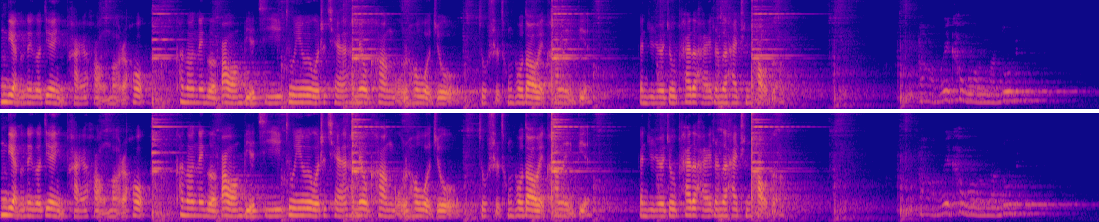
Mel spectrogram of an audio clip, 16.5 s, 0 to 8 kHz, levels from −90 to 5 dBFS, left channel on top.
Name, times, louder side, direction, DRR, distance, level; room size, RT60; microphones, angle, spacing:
voice 1, 0.0-2.2 2.6-6.9 7.2-8.9 9.6-11.8, right 2 dB, 15° right, 0.4 m, -28 dB
sound 1, 1.4-1.9 2.3-2.6 3.1-3.6 4.1-4.5 5.0-6.3 6.9-7.3 7.6-7.7 7.8-8.1 8.8-9.0 9.8-10.1 10.7-11.1 11.4-11.7 12.4-13.1 13.4-13.8, equal, 15° left, 3.6 m, -46 dB
sound 2, 2.3-2.8 5.3-6.0 8.3-9.0 11.3-12.1, right 4 dB, 50° right, 1.2 m, -33 dB
voice 2, 13.8-15.3, left 2 dB, 45° left, 1.6 m, -40 dB
25.0 x 13.5 x 8.3 m
head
